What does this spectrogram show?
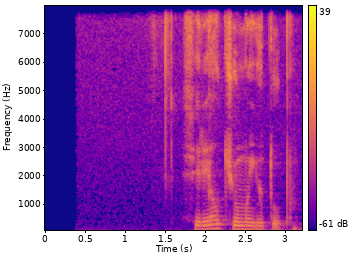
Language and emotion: Russian, neutral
